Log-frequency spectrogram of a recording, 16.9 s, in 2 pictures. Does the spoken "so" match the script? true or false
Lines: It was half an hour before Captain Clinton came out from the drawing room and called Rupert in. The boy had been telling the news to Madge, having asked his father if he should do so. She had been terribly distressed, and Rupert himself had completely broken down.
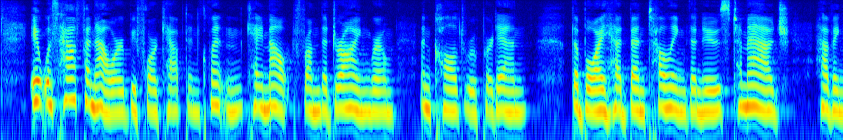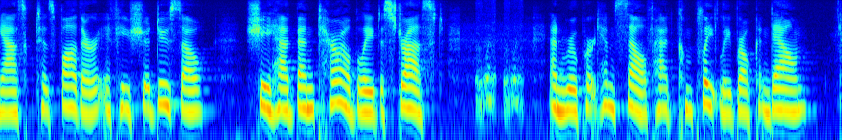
true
